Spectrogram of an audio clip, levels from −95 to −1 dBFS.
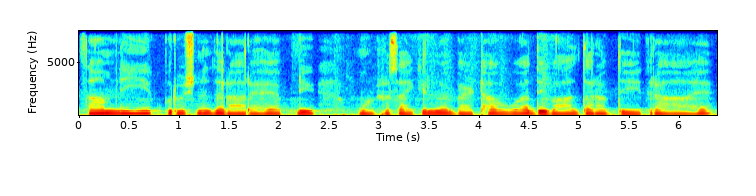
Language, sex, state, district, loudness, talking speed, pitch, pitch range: Hindi, female, Jharkhand, Deoghar, -16 LUFS, 160 wpm, 200 Hz, 190-205 Hz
